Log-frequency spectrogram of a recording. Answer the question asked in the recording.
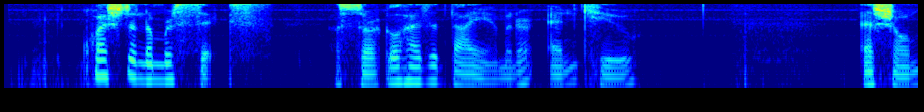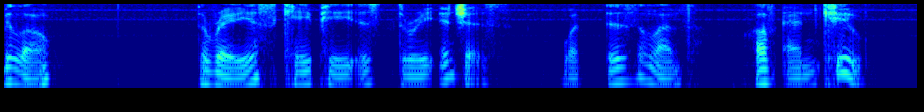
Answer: So knowing that the length of the radius is 3, we will multiply by 2 and get 6 inches.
